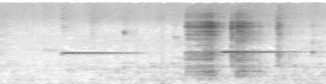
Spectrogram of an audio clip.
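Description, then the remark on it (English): A dinner bell, moving and hitting the sidewall, rings with a thin sustained tone, then two louder clanging strikes close together, followed by fainter lingering rings over a steady low hum. “The dinner bell is hitting the sidewall going, ding, ding.”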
